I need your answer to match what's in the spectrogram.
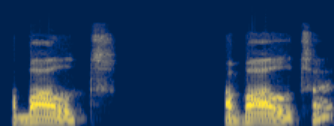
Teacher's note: বাংলা যে আমরা এ বলি সেই এটা হালকা করে উচ্চারণ করবে, হালকা মানে 50% উচ্চারণ হবে, বাকি 50% হবে না।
